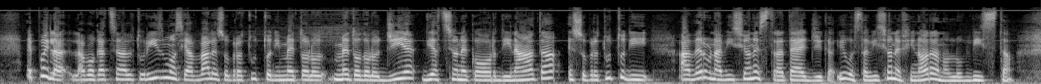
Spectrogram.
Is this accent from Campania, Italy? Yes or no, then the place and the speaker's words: no; Sicily, Italy; now in Cefalù, Italy; a Cefalù da 13, altri 7 insomma li ho fatti sulle Madonie, perché io vengo da Polizia, anche se ora mi sento cefaludese a tutti gli effetti.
